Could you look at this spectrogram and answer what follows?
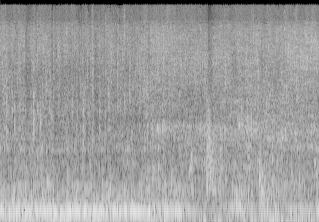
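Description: Aquarium items are rinsed under a loudly running tap, a steady close gush of water splashing without a break.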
